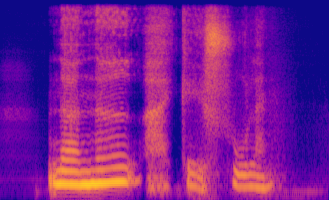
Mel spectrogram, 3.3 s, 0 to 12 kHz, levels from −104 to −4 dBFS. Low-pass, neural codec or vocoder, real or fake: 10.8 kHz; codec, 16 kHz in and 24 kHz out, 0.4 kbps, LongCat-Audio-Codec, fine tuned four codebook decoder; fake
